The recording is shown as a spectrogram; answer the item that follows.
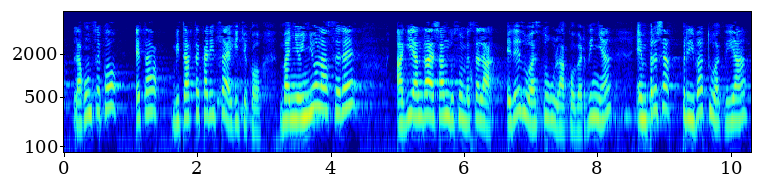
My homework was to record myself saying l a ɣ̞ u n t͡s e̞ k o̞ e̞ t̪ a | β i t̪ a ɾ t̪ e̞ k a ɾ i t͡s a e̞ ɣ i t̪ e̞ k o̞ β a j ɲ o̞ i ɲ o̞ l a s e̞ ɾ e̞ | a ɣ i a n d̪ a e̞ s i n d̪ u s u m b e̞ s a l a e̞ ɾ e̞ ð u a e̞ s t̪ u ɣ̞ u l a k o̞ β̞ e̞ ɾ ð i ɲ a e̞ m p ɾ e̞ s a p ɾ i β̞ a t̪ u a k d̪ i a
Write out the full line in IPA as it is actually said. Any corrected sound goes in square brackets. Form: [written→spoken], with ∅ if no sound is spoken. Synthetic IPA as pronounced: l a ɣ̞ u n t͡s e̞ k o̞ e̞ t̪ a | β i t̪ a ɾ t̪ e̞ k a ɾ i t͡s a e̞ ɣ i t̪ e̞ k o̞ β a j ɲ o̞ i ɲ o̞ l a s e̞ ɾ e̞ | a ɣ i a n d̪ a e̞ s [i→a] n d̪ u s u m b e̞ s a l a e̞ ɾ e̞ ð u a e̞ s t̪ u ɣ̞ u l a k o̞ β̞ e̞ ɾ ð i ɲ a e̞ m p ɾ e̞ s a p ɾ i β̞ a t̪ u a k d̪ i a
